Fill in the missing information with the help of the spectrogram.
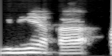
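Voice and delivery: ordinary talk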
